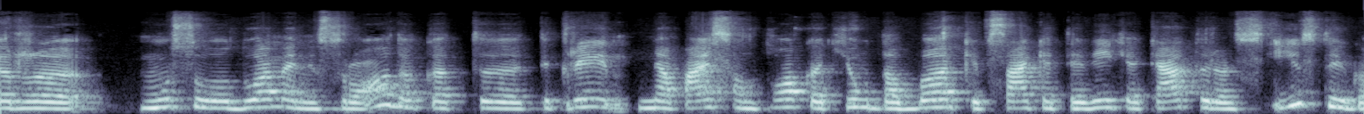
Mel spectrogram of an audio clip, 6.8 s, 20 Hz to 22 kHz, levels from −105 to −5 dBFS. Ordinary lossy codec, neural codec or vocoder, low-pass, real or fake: AAC, 96 kbps; none; 14.4 kHz; real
